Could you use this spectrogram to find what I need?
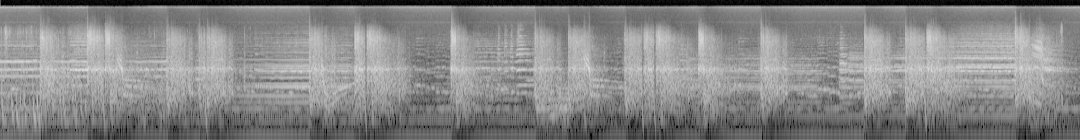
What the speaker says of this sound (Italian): Giada ha sparato quel colpo, Rip.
